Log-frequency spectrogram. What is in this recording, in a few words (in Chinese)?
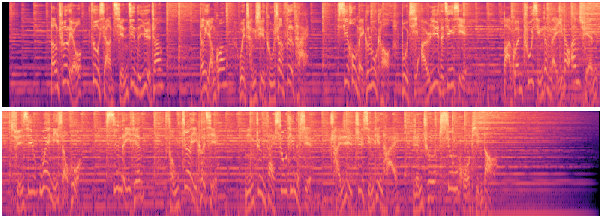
男, 电台片花, 年轻活泼, 汽车; 长安汽车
